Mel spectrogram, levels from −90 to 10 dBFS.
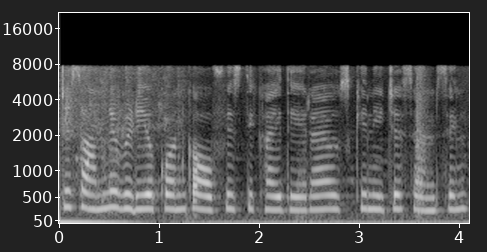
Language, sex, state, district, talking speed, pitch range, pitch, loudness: Hindi, female, Odisha, Khordha, 175 wpm, 260-275 Hz, 265 Hz, -17 LUFS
